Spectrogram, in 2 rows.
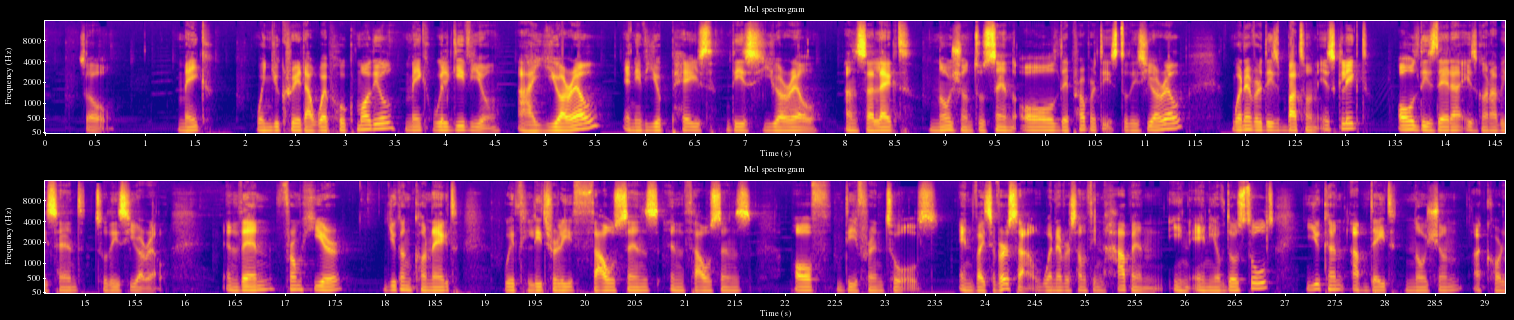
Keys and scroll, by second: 0.8 super+Tab, 5.6 super+Tab, 6.7 super+v, 16.2 super+Tab.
